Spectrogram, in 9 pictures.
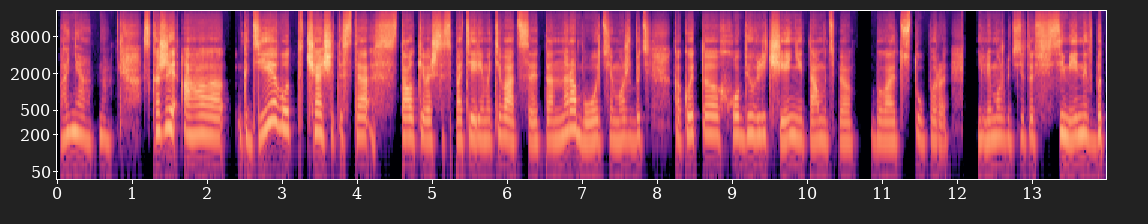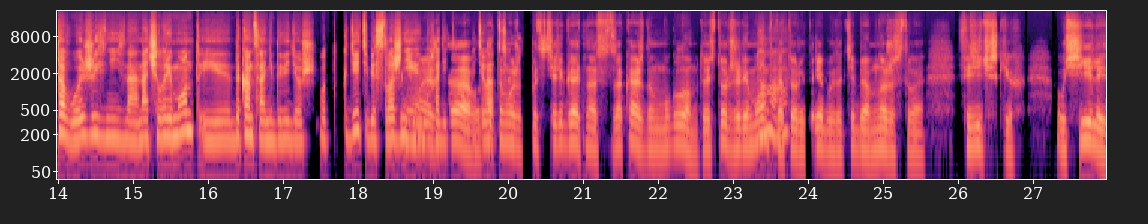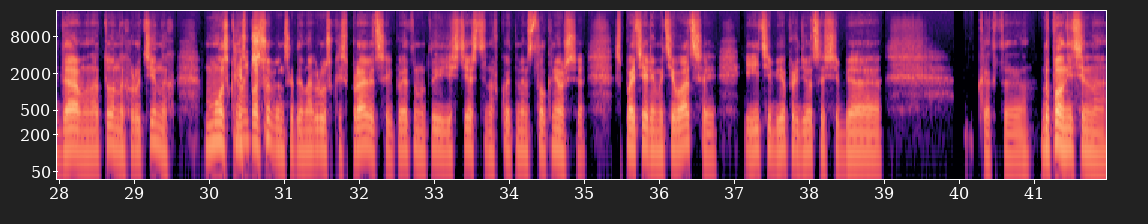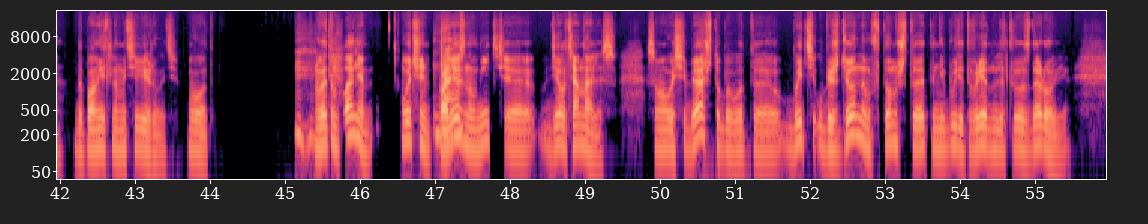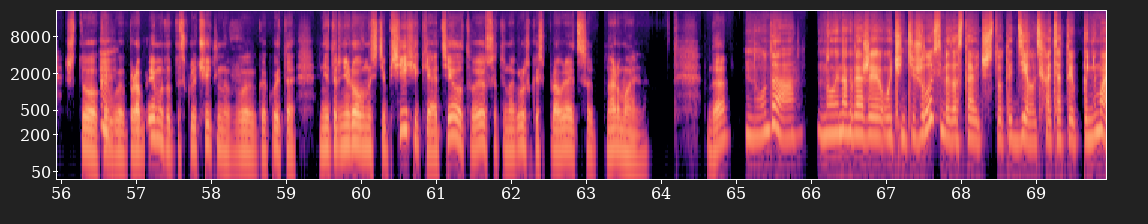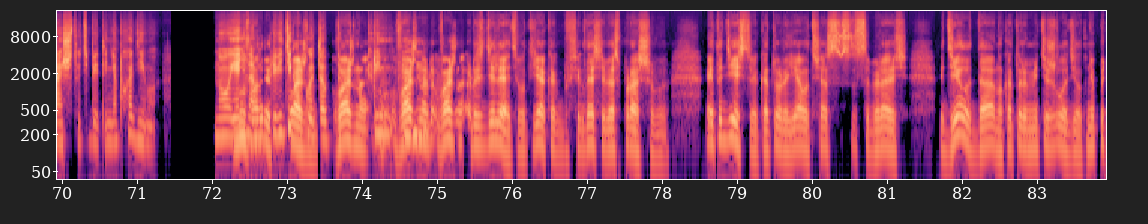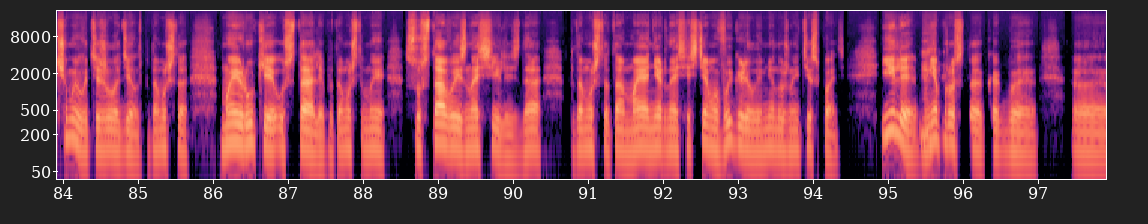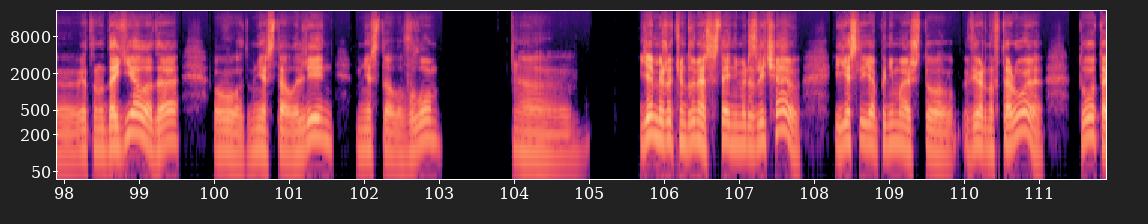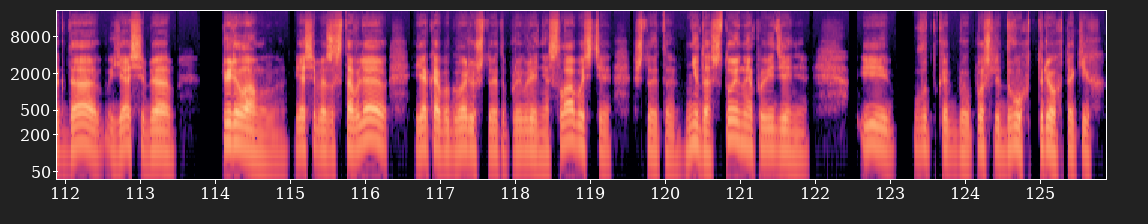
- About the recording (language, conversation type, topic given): Russian, podcast, Как вы справляетесь с потерей мотивации и усталостью в трудные дни?
- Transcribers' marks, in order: other background noise; tapping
